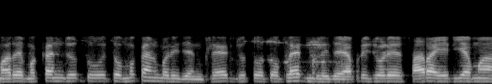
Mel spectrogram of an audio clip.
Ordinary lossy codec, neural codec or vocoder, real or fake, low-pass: none; none; real; 3.6 kHz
